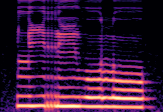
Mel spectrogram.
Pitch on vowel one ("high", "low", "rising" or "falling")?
high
